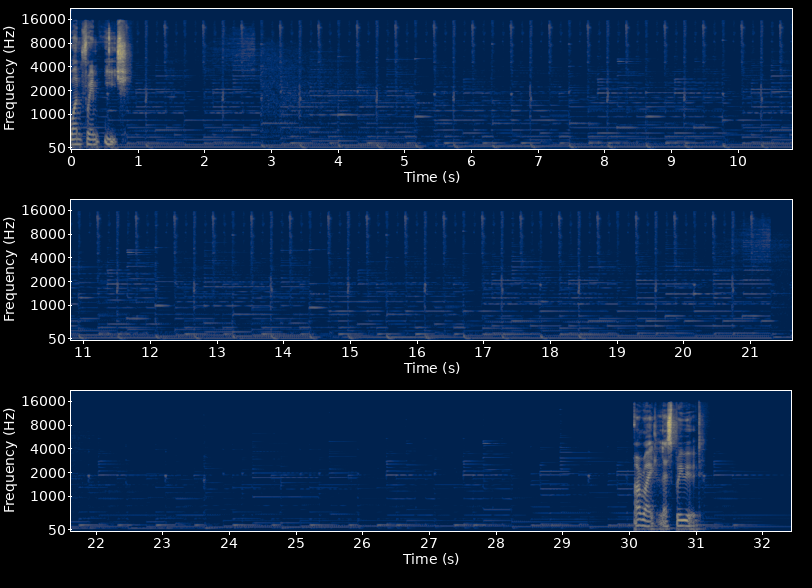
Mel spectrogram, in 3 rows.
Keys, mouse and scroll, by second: 0.0-4.7 drag, 5.7 click, 6.0 Page_Down, 6.8 Page_Down, 7.7-11.9 drag, 11.9 Page_Down, 12.4-16.4 drag, 16.4 Page_Down, 16.8-24.2 drag, 27.8-29.4 drag, 31.8 space.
